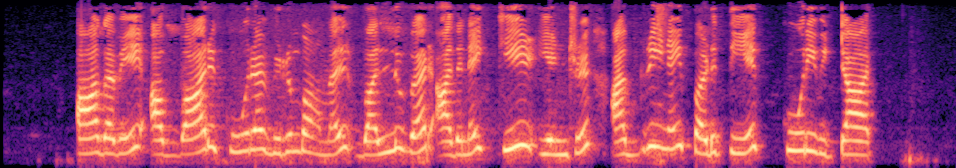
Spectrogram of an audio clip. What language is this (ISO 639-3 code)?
tam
